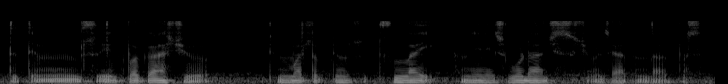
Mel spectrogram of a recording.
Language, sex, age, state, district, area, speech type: Kashmiri, male, 30-45, Jammu and Kashmir, Kupwara, rural, spontaneous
